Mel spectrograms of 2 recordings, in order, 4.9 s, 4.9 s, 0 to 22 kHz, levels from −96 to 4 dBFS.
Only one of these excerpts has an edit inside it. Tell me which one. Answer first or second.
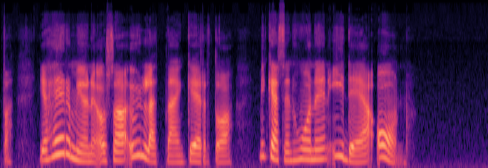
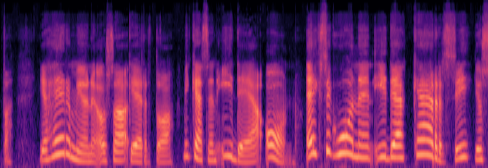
second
